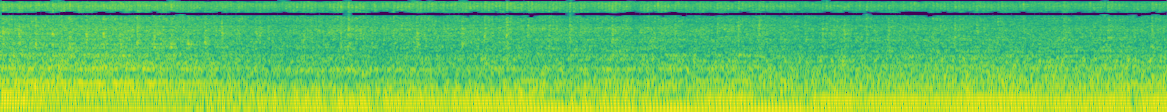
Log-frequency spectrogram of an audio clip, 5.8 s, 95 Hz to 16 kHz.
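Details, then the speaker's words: 1964 Dodge Dart station wagon, 170 slant six with push-button automatic, revived after 25+ years parked, restarted after the stripping belt was dealt with: smooth, even low idle with steady beat, no knocks or stumbles; running really good, normal idle. "I mean, that thing seems to be running really good, doesn't it?"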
